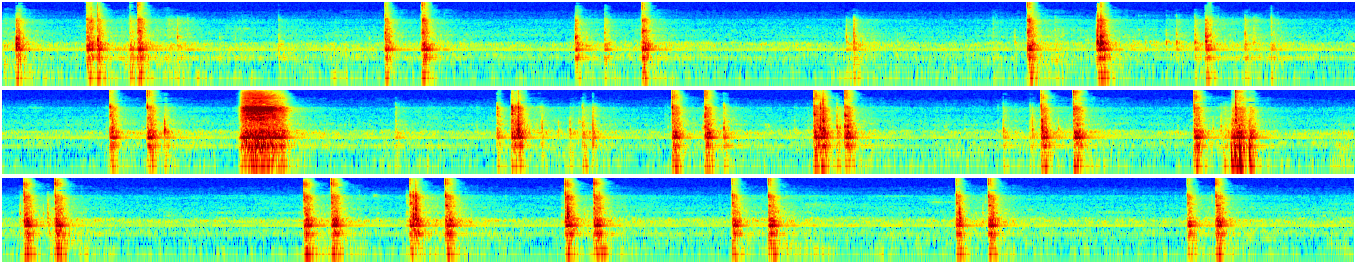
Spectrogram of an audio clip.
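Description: Push buttons on a warning light bar's control box clicking, mostly in quick pairs every second or so as flash patterns are switched, with one louder knock about twelve seconds in. A faint steady hum runs underneath.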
